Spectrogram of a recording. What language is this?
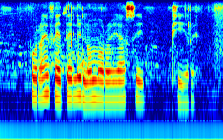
Tswana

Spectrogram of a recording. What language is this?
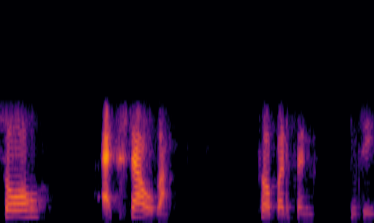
Urdu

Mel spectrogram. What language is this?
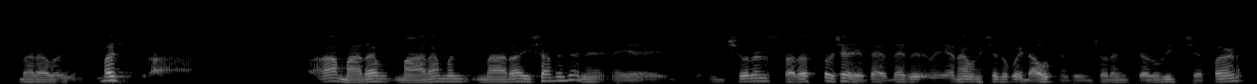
Gujarati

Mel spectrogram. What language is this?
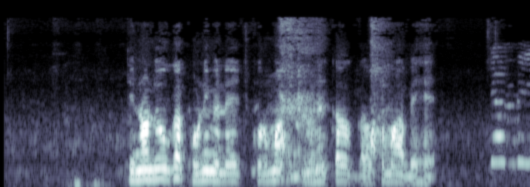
Divehi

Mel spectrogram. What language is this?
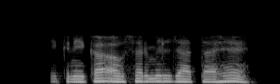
Hindi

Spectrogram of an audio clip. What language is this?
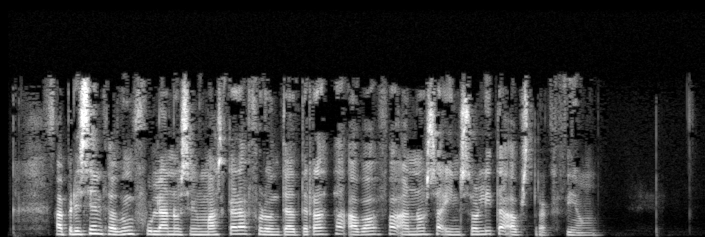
Galician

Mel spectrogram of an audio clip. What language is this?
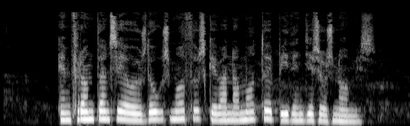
Galician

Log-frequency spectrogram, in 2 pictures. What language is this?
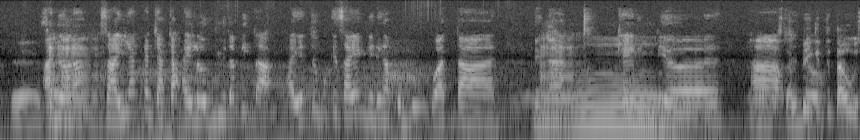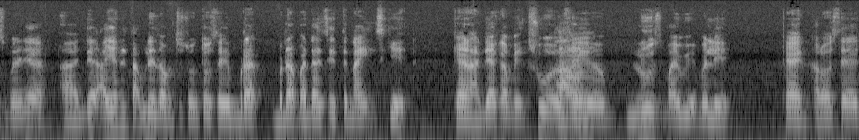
Malay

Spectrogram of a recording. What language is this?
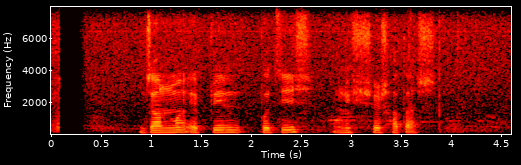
Bangla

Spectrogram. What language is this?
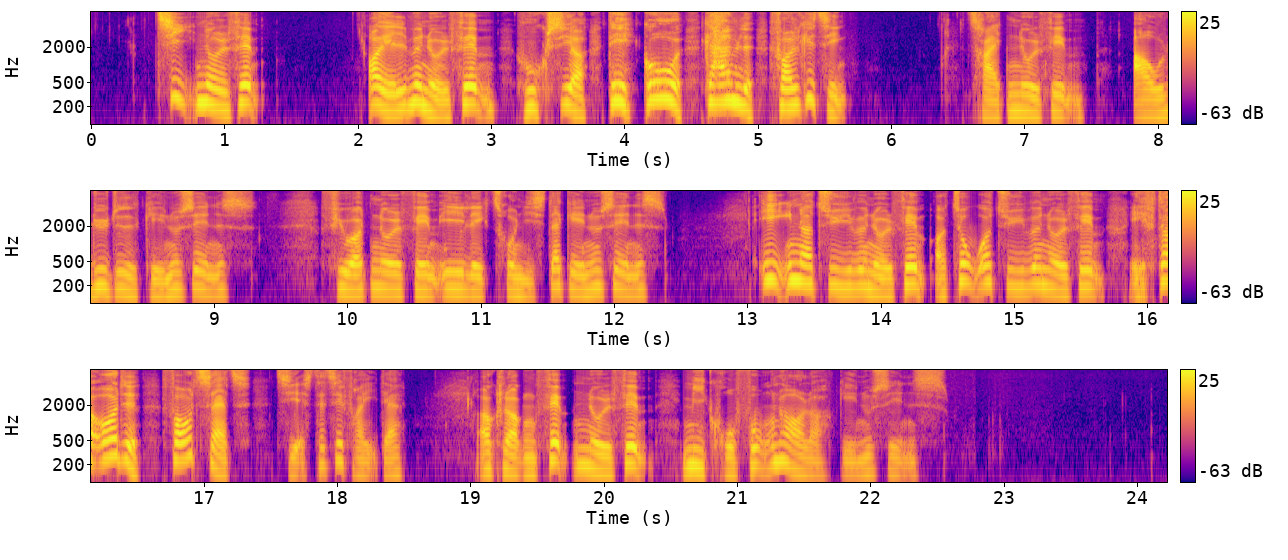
Danish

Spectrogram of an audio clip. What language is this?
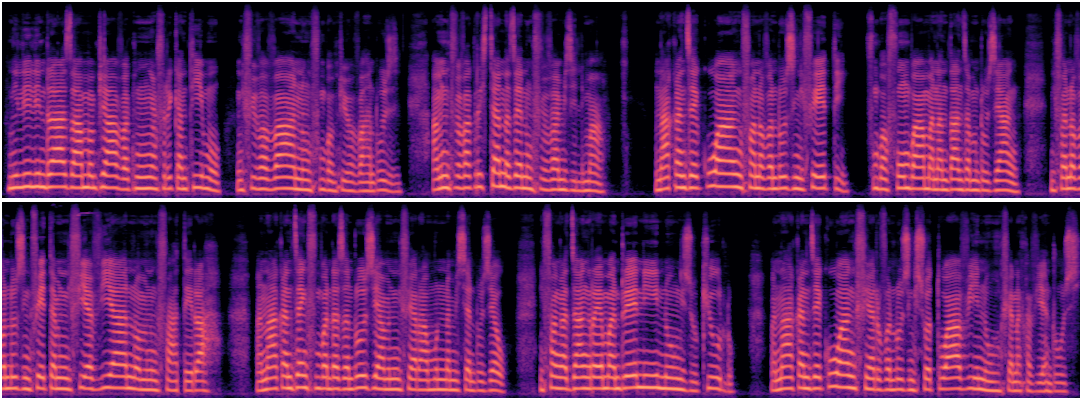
Masikoro Malagasy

